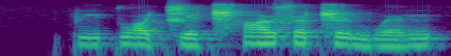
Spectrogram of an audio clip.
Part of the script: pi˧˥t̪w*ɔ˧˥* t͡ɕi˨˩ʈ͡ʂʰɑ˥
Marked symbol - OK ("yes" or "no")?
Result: no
